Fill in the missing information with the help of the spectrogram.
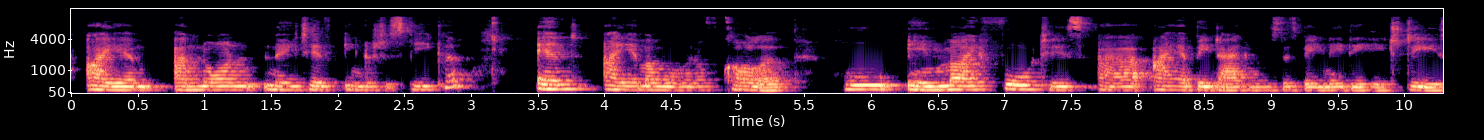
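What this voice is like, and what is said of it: Brazilian Portuguese accent in English. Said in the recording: “You will notice an accent. I am originally from Brazil”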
